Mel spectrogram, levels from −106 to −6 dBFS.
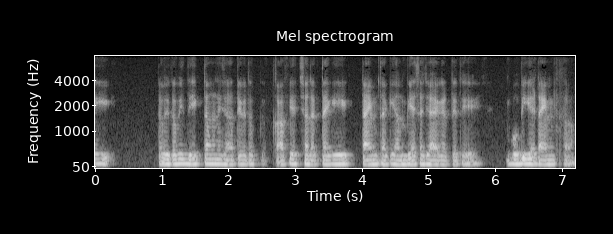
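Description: Nothing goes wrong anywhere in this speech; it has simply passed through a call's microphone processing, which trims away the deepest bass and leaves nothing above 8 kHz, and that's just how such a path normally sounds.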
